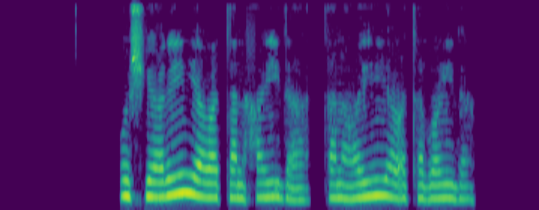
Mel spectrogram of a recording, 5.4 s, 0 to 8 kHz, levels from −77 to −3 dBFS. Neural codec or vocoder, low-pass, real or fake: none; 7.2 kHz; real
